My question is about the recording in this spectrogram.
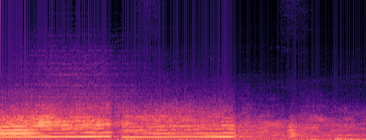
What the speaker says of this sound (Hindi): एक पुरानी एसयूवी गाड़ी तेज रफ्तार में एक सुनसान रास्ते पर दौड़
